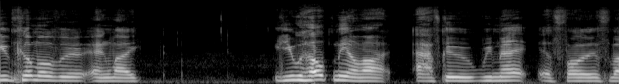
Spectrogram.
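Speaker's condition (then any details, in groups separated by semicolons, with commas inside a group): Cerebral palsy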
